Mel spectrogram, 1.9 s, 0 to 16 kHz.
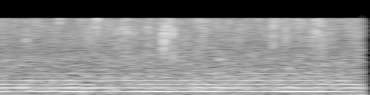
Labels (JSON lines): {"label": "biophony, midshipman", "recorder": "SoundTrap 500"}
